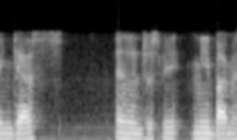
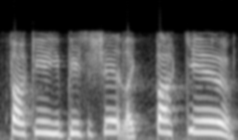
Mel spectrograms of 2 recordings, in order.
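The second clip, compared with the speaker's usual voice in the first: ranting crackhead; 12 semitones higher than usual. Retold or imitated. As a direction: imitate an unhinged man cursing someone out. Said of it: "he talked like a fucking crackhead".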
